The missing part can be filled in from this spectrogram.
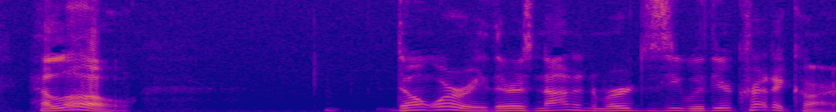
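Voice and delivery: loud, robotic, recorded automated phone voice. Retelling a scam call, the speaker imitates its automated voice. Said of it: "it's an automated voice".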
